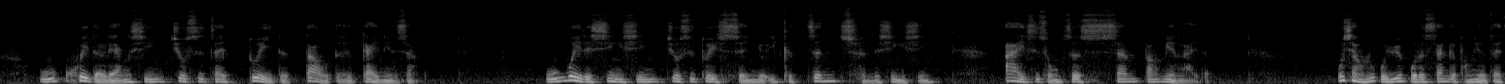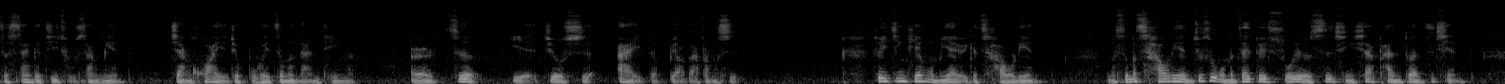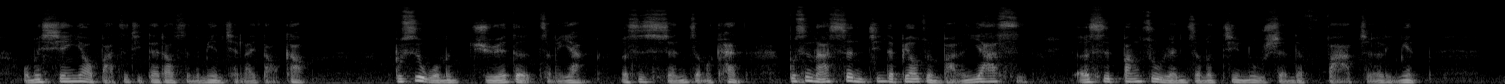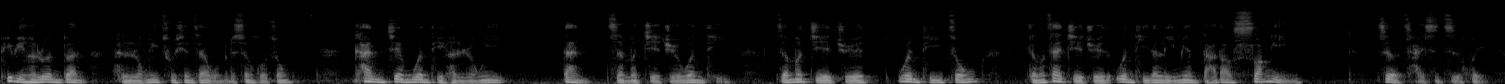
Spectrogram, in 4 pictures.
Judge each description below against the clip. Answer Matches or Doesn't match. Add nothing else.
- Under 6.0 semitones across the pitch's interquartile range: Matches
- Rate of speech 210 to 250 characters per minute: Matches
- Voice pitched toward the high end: Doesn't match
